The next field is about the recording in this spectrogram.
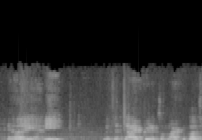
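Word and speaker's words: Lamé: But a French mathematician whose name is Lame, L-A-M-E, with a diacritical mark above the E, I think that changes the pronunciation from lame to Lame.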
